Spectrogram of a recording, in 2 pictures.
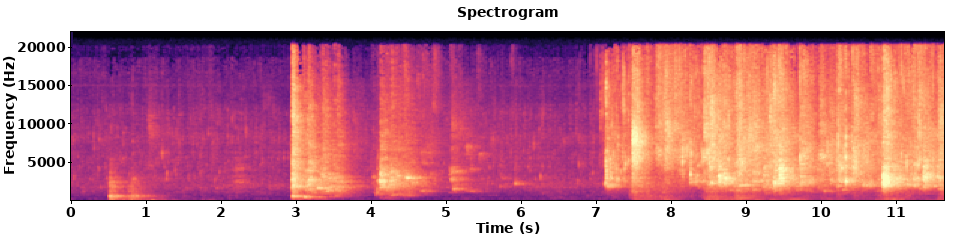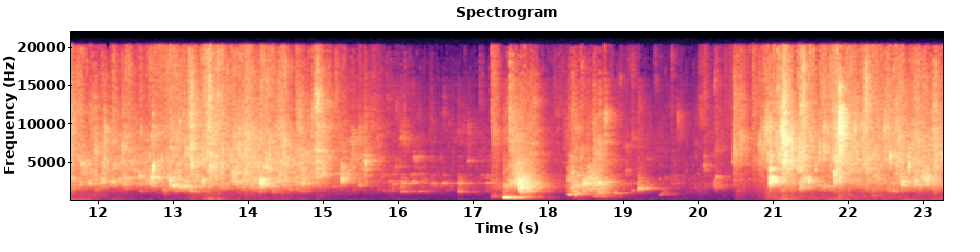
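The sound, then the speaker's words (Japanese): Tap water runs to rinse off after washing at bath time, first in a few short gushing bursts, then as a long steady splashing stream, with brief pauses and a final burst of flow. No voices. “では流していきますね。”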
